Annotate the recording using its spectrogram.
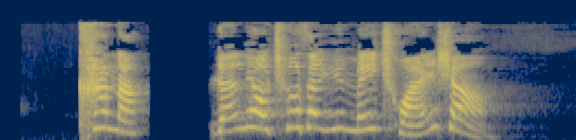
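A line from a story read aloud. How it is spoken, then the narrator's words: Loud shout. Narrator (Chinese): 欧利大叫道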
